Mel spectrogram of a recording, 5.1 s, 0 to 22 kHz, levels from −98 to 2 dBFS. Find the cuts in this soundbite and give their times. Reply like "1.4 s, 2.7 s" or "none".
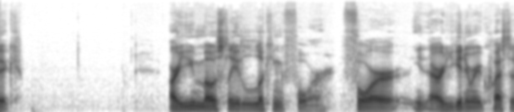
3.4 s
